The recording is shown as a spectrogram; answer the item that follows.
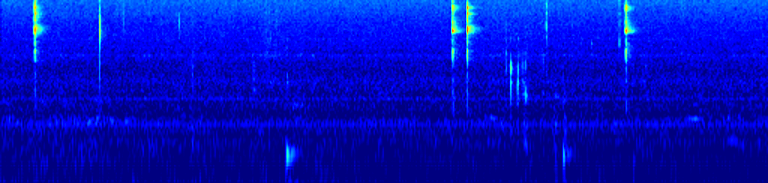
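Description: Faint computer mouse clicks, a handful of sharp single clicks with a quick double click near the middle, over a faint steady hum, with a couple of soft low thumps between them.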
